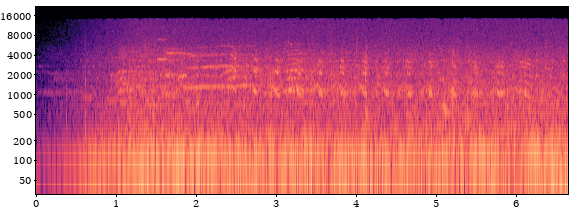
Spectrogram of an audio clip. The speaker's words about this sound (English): It's a familiar sound in towns and cities across Wales, but there's something about Cardiff that seagulls really like. According to gull expert Peter Rock, there's now more than 6,000 of the birds in our capital city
